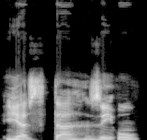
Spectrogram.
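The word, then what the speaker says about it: يستهزئ: Whenever you see letter Hamza is written top of Ya, letter Ya becomes silent. And here we have to pronounce letter Hamza, U sound. Yastahzi'u bihim وَيَمُدُّهُمْ فِي طُغْيَانِهِمْ يَعْمَهُونَ أُولَئِكَ الَّذِينَ اشْتَرَوُا الضَّلَالَةَ.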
